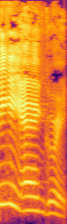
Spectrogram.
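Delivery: strong stress on both words be angry. Quoting Paul's words to listeners about anger, with emphasis on BE ANGRY. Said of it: "Put the emphasis on be angry".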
